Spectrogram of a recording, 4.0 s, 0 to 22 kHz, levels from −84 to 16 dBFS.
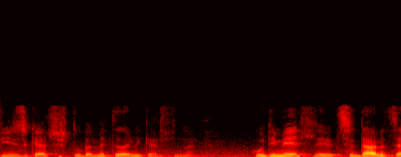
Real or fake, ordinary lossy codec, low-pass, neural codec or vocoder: fake; none; 7.2 kHz; codec, 24 kHz, 0.9 kbps, WavTokenizer, medium speech release version 2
